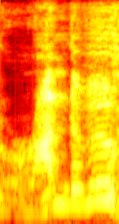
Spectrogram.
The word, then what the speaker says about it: rendezvous: and uh and he goes do you mean Rendezvous and we started laughing and I thought rendezvous oh yeah I was pronouncing for some reason I just looked one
